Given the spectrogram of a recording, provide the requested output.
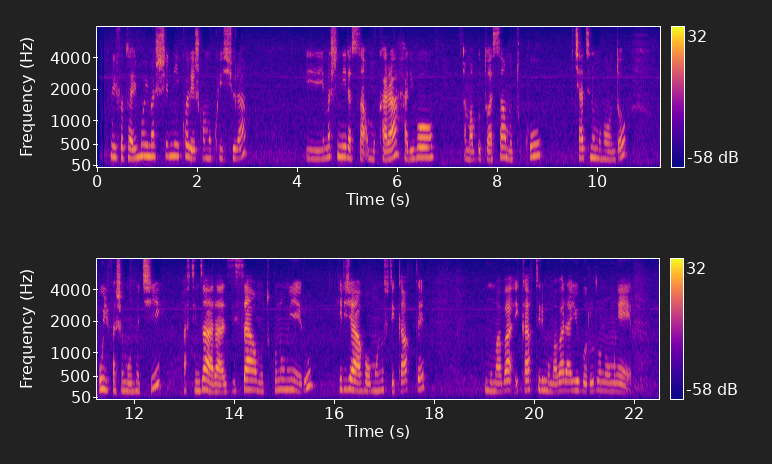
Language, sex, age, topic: Kinyarwanda, female, 25-35, finance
